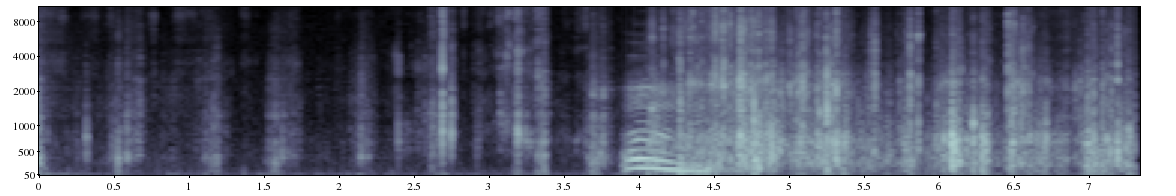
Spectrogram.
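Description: Wheat Thins crackers being bitten and chewed close to the microphone: a quick run of crisp crunches. About four seconds in comes a short hummed voice sound, then the crunching turns louder and denser.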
